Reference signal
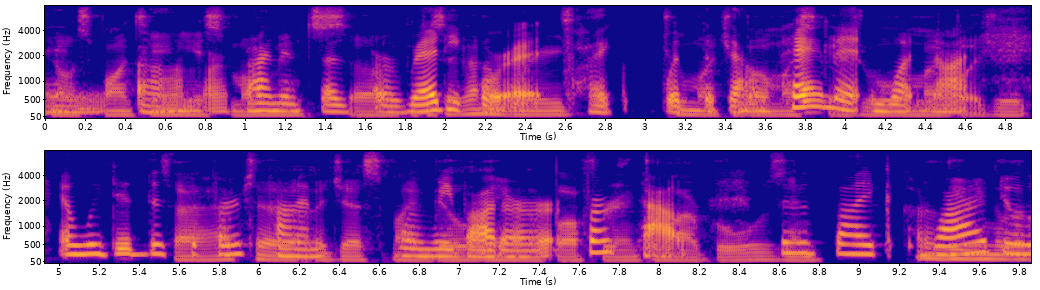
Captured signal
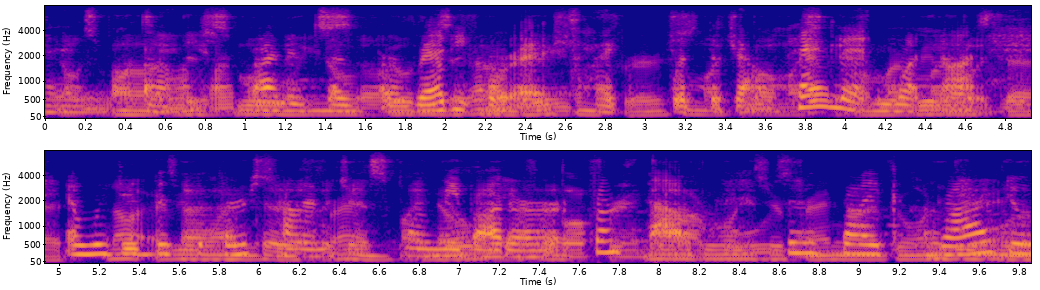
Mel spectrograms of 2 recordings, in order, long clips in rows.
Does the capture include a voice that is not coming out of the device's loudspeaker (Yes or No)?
Yes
